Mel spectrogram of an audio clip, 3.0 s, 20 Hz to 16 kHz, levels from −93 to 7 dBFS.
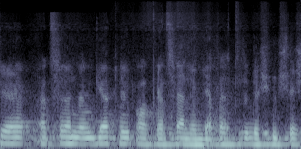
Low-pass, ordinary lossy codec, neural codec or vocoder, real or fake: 14.4 kHz; Opus, 16 kbps; codec, 44.1 kHz, 2.6 kbps, DAC; fake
